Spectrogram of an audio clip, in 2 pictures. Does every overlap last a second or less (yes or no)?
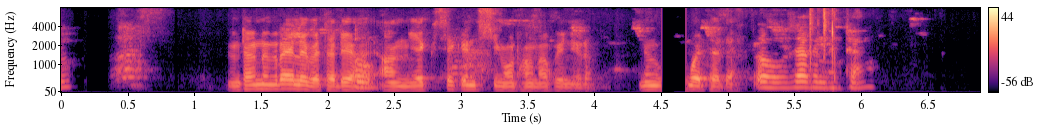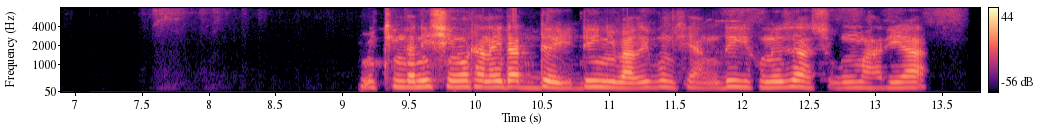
yes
